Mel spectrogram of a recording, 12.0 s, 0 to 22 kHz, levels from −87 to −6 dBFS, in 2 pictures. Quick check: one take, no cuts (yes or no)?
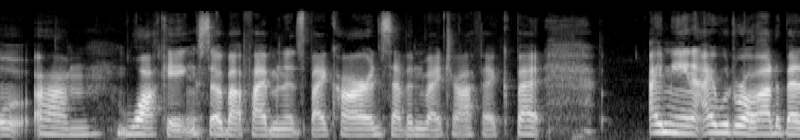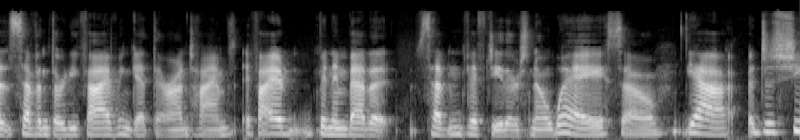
yes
